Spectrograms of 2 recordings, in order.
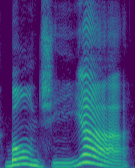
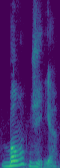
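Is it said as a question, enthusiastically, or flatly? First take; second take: question; flatly. First: It is said as a question. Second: It is said flatly, ending the topic.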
